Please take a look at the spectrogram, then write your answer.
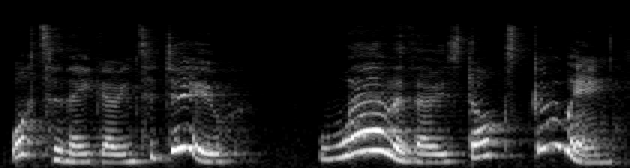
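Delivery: ordinary talk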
